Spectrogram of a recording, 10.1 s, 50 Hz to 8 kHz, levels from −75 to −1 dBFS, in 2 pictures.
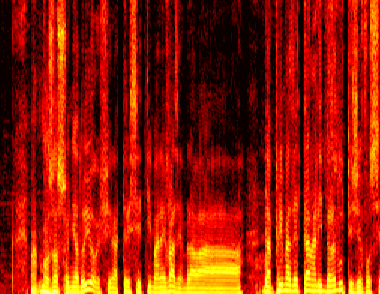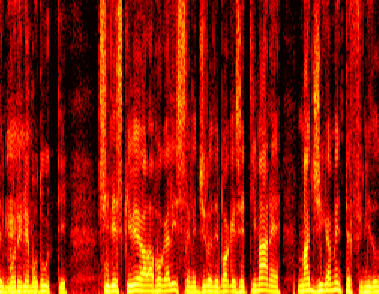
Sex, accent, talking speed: male, native, 205 wpm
